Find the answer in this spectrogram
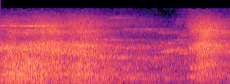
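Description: Loud bowling-alley din with voices in it: a noisy rumble that swells early, fades, and swells again near the end.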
